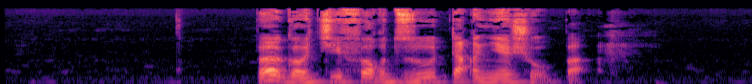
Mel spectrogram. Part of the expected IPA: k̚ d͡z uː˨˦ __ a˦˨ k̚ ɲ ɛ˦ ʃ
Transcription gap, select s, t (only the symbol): t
